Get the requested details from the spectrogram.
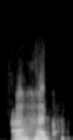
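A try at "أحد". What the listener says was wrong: दाल जो है वो कलकला के हरूफों में से है, काफ तो आबा जीम दाल कुतुब जद्दिन, तो यहाँ पर कलकला होगा।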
